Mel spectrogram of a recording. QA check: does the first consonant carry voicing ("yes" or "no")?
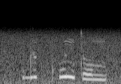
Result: yes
